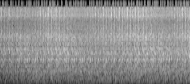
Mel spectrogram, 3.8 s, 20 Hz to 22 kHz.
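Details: Ford 7.3 diesel Excursion just after replacing the seized pulley housing, pulley set and damaged belt: steady diesel idle, even clatter, no squeal or chirp, belt staying on the teeth; runs smooth and healthy.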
